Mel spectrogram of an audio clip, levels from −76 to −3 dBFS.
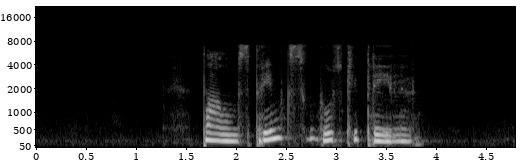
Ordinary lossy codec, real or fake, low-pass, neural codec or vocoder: none; fake; 7.2 kHz; codec, 16 kHz, 1.1 kbps, Voila-Tokenizer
